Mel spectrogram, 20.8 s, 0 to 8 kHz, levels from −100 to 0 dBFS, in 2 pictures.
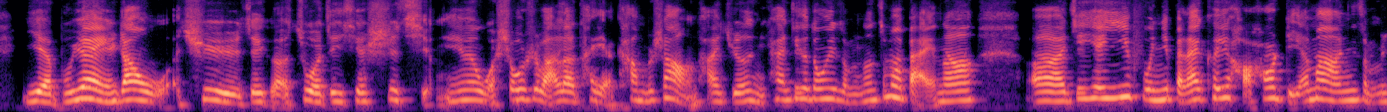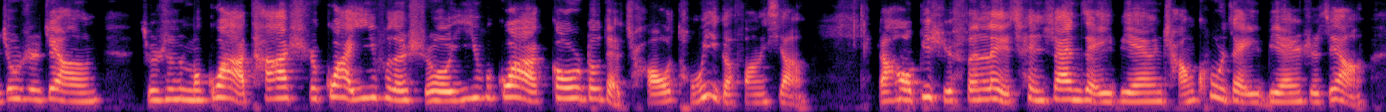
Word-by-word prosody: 也 195 -1 +4
不 185 +2 -6
愿 240 -3 +6
意 190 - 0
让 225 +1 +6
我 - - -8
去 185 - 0
这 190 +5 -1
个 - - -4
做 210 -5 +1
这 195 +1 -3
些 190 +1 -5
事 225 +3 -6
情。 225 +2 -8
因 205 +2 -9
为 230 - -2
我 215 - -2
收 230 +1 -2
拾 235 - -4
完 - - +2
了 205 -1 +1
他 230 - -9
也 185 - -5
看 225 -2 -6
不 205 - -7
上， 255 +4 -1
他 195 - -5
觉 190 0 -5
得： 200 - -3
“你 190 -6 -8
看 230 +5 -6
这 255 - -6
个 250 - -2
东 245 +1 -2
西 250 - -2
怎 200 -4 -8
么 175 - -12
能 215 +5 -6
这 290 - -5
么 280 - +4
摆 260 - 0
呢？ 210 +3 +1 0.4
呃， 200 0 +3
这 255 +6 -5
些 260 0 +2
衣 280 +3 +2
服 235 -5 -4
你 225 +1 +1
本 235 - -1
来 230 - +5
可 235 +2 -4
以 260 - +1
好 270 - -2
好 255 - -1
儿 265 - 0
叠 190 -1 -4
吗？ 230 -3 +2
你 220 +1 -3
怎 210 - -8
么 190 +2 -9
就 250 +4 -3
是 235 -1 -3
这 245 - 0
样 200 -1 +1 0.3
就 220 - -3
是 235 +2 -3
那 240 - -1
么 225 -1 +1
挂。” 275 +4 +5
他 260 +2 +3
是 255 -1 -7
挂 290 +2 +3
衣 265 +4 -1
服 270 -1 -4
的 220 -1 +2
时 220 -2 -4
候， 210 -1 +7
衣 235 +5 -2
服 270 0 -4
挂 275 -5 +6
钩 260 +6 +3
儿 - - -2
都 250 -1 -1
得 - - -3
朝 180 +4 +1
同 275 +6 -3
一 295 - -2
个 175 - -2
方 175 +1 -7
向。 195 - -4 0.5
然 200 - +1
后 235 +1 +4
必 285 +6 +1
须 225 -6 -2
分 230 +2 -2
类， 245 -6 +3
衬 220 +4 -4
衫 235 0 +4
在 220 -4 0
一 190 +1 +1
边、 195 0 -1
长 180 -1 -3
裤 290 +1 -3
在 215 -4 0
一 180 0 -2
边 190 0 -1
是 190 -1 -3
这 235 - -3
样。 230 - -1
225 Hz, 315 characters per minute, -23 LUFS, 195-245 Hz, 0.5 s, 候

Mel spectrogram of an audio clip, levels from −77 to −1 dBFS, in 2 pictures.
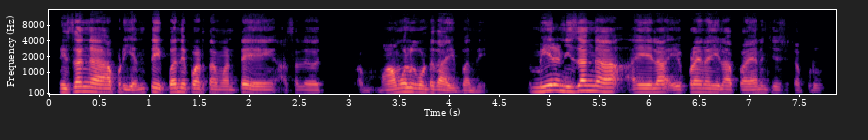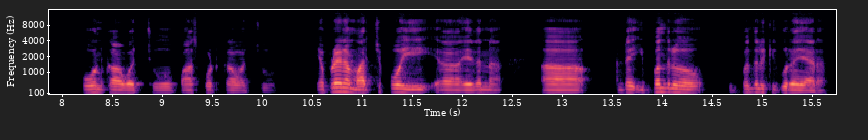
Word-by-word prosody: నిజంగా 190 +2 +5
అప్పుడు 155 -1 -6
ఎంత 150 +2 -11
ఇబ్బంది 170 +2 +3
పడతాం 140 -3 0
అంటే 145 +5 +1 0.4
అసలు 130 -1 -11 0.5
ఆహ్! - - -18 0.2
మామూలుగా 160 +5 +3
ఉండదా 140 -3 +1
ఇబ్బంది. 105 -4 -9 0.6
మీరు 225 +3 +7
నిజంగా 210 -1 +6 0.4
ఇలా 160 +1 +3 0.2
ఎప్పుడైనా 160 +2 0
ఇలా 140 -1 0
ప్రయాణం 130 +2 -2
చేసేటప్పుడు 120 -3 -15 0.5
ఫోన్ 140 +1 -3
కావచ్చు, 125 -1 -2 0.2
పాస్‌పోర్ట్ 120 +2 -9
కావచ్చు. 115 0 -10 0.5
ఎప్పుడైనా 175 +4 +4
మర్చిపోయి 140 +2 -1 0.3
ఆహ్, 120 -1 -3
ఏదన్నా 130 -1 -6 0.5
ఆహ్, 120 0 +1 0.4
అంటే 140 +3 -4
ఇబ్బందులు 165 -3 -1 0.5
ఇబ్బందులికి 145 +4 -9
గురయ్యారా? 115 -4 0
135 Hz, 120 wpm, -26 LUFS, 125-160 Hz, 0.6 s, మీరు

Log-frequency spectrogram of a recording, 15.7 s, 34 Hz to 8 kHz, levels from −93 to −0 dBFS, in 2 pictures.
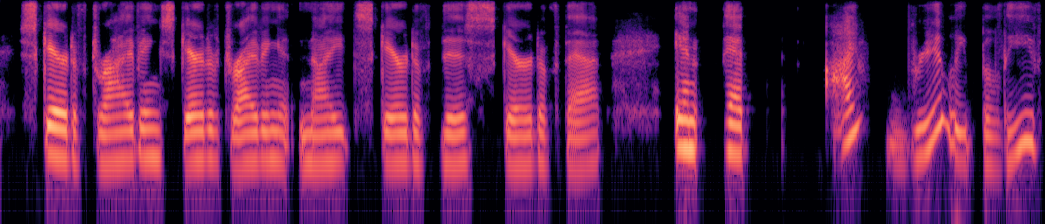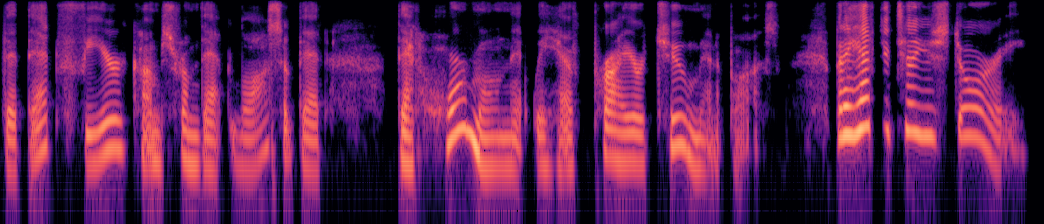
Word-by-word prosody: Scared 170 -3 +7
of 155 - -6
driving, 160 +3 0
scared 160 0 +3
of 160 - -4
driving 155 +3 +1
at - - -10
night, 150 +1 -3
scared 155 0 0
of 150 - -4
this, 150 0 -1
scared 145 0 -2
of 145 - -6
that, 145 +2 -3 0.5
and 215 -2 +7 0.2
that 190 -2 +3 0.6
I - - +2 0.2
really 225 - -3
believe 165 - -5
that, 130 -3 -3
that 205 +4 -3
fear 195 +8 -1
comes 180 -7 -3
from 165 -4 -2
that 135 -2 -4
loss 145 +10 -6
of - - -4
that - - -4 0.5
that - - +2
hormone 265 - +1
that 135 - -6
we 145 - -5
have 135 +1 -5
prior 155 -3 +2
to 225 +9 -2
menopause. 140 -5 -10 0.4
But 285 - +7
I - - +10
have 355 +4 +8
to 345 - -3
tell 325 0 +2
you 295 -2 +1
a - - -2
story. 275 -8 -3
160 Hz, 170 wpm, -26 LUFS, 150-215 Hz, 0.6 s, I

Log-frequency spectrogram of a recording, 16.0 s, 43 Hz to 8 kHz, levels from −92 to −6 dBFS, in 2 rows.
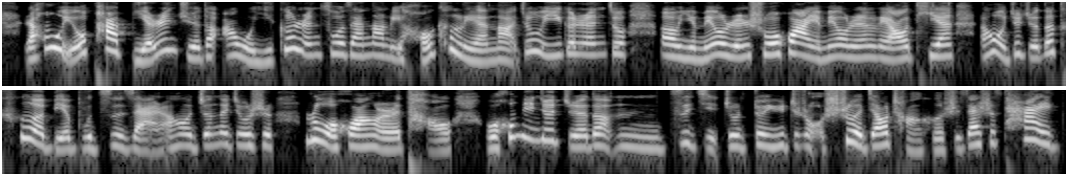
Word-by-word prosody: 然 - - +4
后 460 - -4
我 455 - +3
又 460 +5 +2
怕 410 -4 +8
别 210 -6 0
人 400 +2 +1
觉 250 -8 -2
得， 275 - -1
啊， 285 - -3
我 260 -8 -2
一 190 +1 -11
个 435 - -2
人 300 -8 -1
坐 320 0 -3
在 295 -2 -1
那 290 0 -1
里 240 -2 -5
好 220 -1 -2
可 400 +2 -3
怜 210 -6 0
呐， 215 0 +1
就 370 +1 -5
一 290 -1 -1
个 320 - 0
人 305 -1 -1
就 315 0 -3 0.3
呃， 280 -2 +4
也 240 - -3
没 235 - -3
有 310 - +4
人 265 -1 +2
说 310 +1 +3
话， 320 -2 +8
也 245 - +2
没 250 +4 -3
有 275 - 0
人 255 0 -1
聊 235 -1 +4
天。 280 +2 0 0.2
然 - - -6
后 - - +1
我 - - -1
就 320 - -5
觉 250 -3 -2
得 335 +6 -1
特 360 - -1
别 200 -2 -4
不 215 +2 -7
自 235 +4 -2
在， 210 - +1
然 - - -2
后 255 0 -3
真 255 +3 -4
的 280 - -3
就 255 0 -3
是 250 -1 -3 0.2
落 330 -9 +3
荒 240 0 +5
而 195 0 +1
逃。 180 -2 -5 0.3
我 220 - +1
后 430 - -1
面 400 -5 -2
就 350 -1 0
觉 230 -6 -2
得， 255 -1 0
嗯， 220 -4 -12
自 300 +4 -2
己 215 -4 -8
就 240 0 -2
对 250 +3 -3
于 250 +2 -6
这 250 +1 -9
种 245 - -8
社 300 -7 +2
交 255 +3 +3
场 180 -10 -8
合 190 +2 -11
实 205 +2 -8
在 270 +3 +2
是 300 +2 -7
太， 365 -4 +3
260 Hz, 310 characters per minute, -23 LUFS, 230-310 Hz, 0.3 s, 怕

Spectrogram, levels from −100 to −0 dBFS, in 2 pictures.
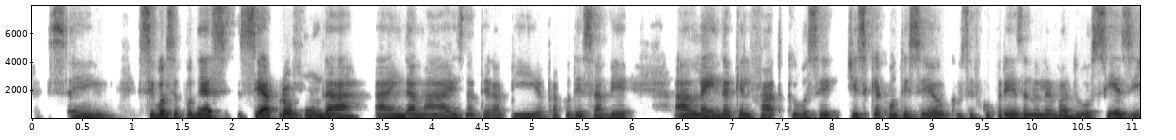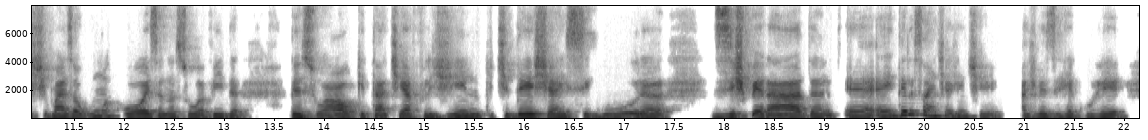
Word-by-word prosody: Sim, 170 -1 -2 0.2
se 195 - -2
você 185 +1 +4
pudesse 175 -3 +2
se 150 +7 +2
aprofundar 175 -2 +5
ainda 165 0 +3
mais 165 +2 -1
na 150 0 -3
terapia 150 +1 -3
para 155 0 -9
poder 155 +1 -3
saber, 160 -1 -3 0.4
além 165 +3 +3
daquele 165 0 0
fato 160 -3 -3
que 160 - -7
você 155 0 -4
disse 165 +1 -2
que 160 - -4
aconteceu, 160 0 -1
que 145 - -19
você 145 -1 -8
ficou 150 +2 -10
presa 165 +1 0
no 150 -1 +1
elevador, 145 +1 -1
se 165 +4 -4
existe 175 -1 -1
mais 170 +1 +1
alguma 180 +3 -2
coisa 175 -1 +2
na 160 +1 0
sua 160 -2 -2
vida 155 -1 -1 0.5
pessoal 165 0 +1
que 170 0 -4
está 150 -3 -1
te 170 +3 -2
afligindo, 160 +1 0
que 145 - -15
te 155 +3 -5
deixa 170 +1 +5
insegura, 165 +1 -1 0.4
desesperada. 165 +1 +2 0.2
É 175 0 0
é - - +1
interessante 235 -1 +1
a - - -4
gente 170 -3 -5 0.2
às 155 +1 -4
vezes 165 0 -3
recorrer 165 -1 -2
165 Hz, 145 wpm, -23 LUFS, 155-175 Hz, 0.5 s, aprofundar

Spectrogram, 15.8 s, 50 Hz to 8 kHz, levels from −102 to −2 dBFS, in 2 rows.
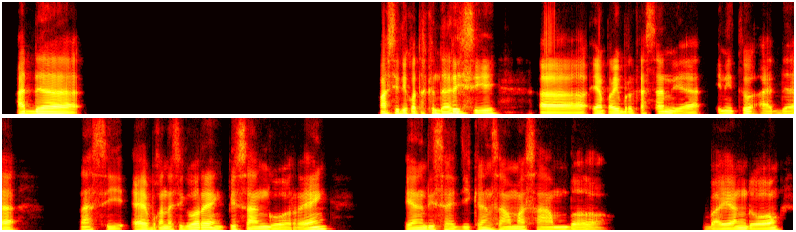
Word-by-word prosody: Ada. 125 -4 +5 3.0
Masih 115 +1 +2
di 115 - +1
Kota 115 -2 0
Kendari, 115 +5 +4
sih. 110 -2 0 0.5
Eee 100 -1 +5 0.2
yang 110 - +4
paling 115 +1 +3
berkesan 115 0 -1
ya, 100 +3 -2 0.2
ini 100 0 -2
tuh 130 +6 -2
ada 95 0 -2 0.6
nasi 100 +1 -6
eh, 110 +1 +3
bukan 110 0 -1
nasi 110 - -7
goreng, 130 -2 +3
pisang 105 -2 0
goreng, 100 - 0 0.8
yang 110 +1 0
disajikan 110 +1 -3
sama 105 -3 -3
sambal. 95 -2 -4 0.9
Kebayang 105 +4 -1
dong, 105 +4 +1
105 Hz, 100 wpm, -23 LUFS, 100-115 Hz, 3.0 s, Ada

